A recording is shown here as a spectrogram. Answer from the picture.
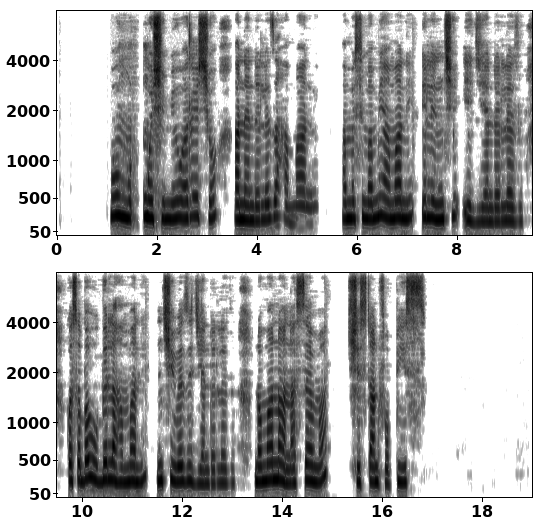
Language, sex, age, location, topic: Swahili, male, 18-24, Kisumu, government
